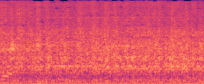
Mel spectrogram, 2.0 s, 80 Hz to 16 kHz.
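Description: Caterpillar 966C wheel loader's diesel engine idling steadily.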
